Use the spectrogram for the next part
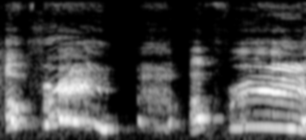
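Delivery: half-crying shout of freedom; overjoyed release. Retold or imitated. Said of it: "I was like".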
